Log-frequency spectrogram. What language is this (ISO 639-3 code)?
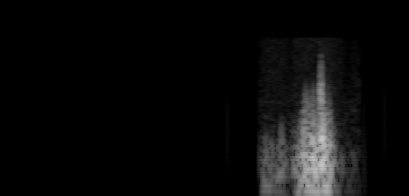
zho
